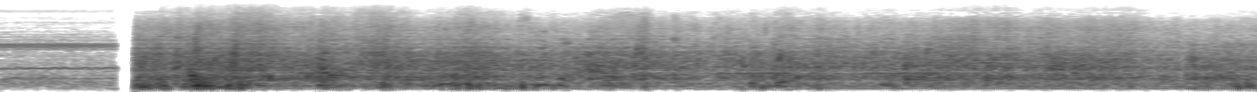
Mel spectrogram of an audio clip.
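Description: Elephants splash and wade through shallow water close by.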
